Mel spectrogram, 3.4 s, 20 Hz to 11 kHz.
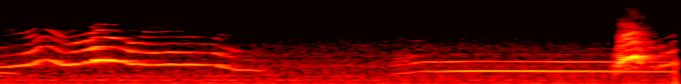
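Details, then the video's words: Marty, a miniature pinscher, caught on webcam July 8, 2011, gives a wavering howl that dips lower, a pause, then a flat sustained tone broken by a sharp yelp. "Marty howling min pin"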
